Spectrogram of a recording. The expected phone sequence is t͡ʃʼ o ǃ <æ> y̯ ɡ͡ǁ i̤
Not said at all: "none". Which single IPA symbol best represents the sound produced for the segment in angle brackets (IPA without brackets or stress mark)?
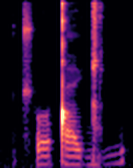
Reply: æ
